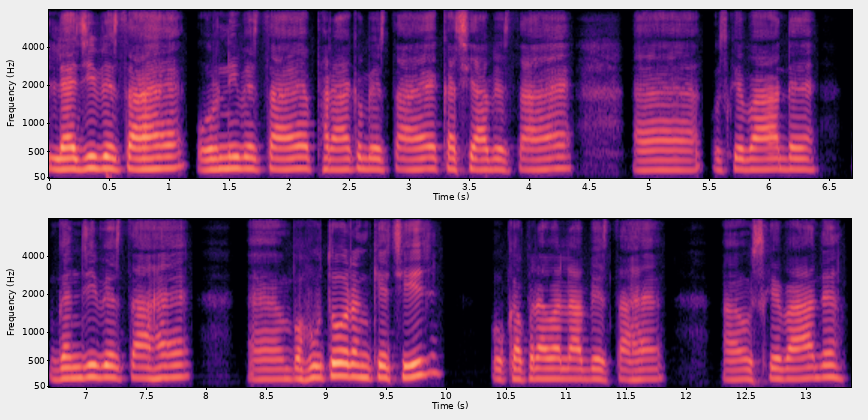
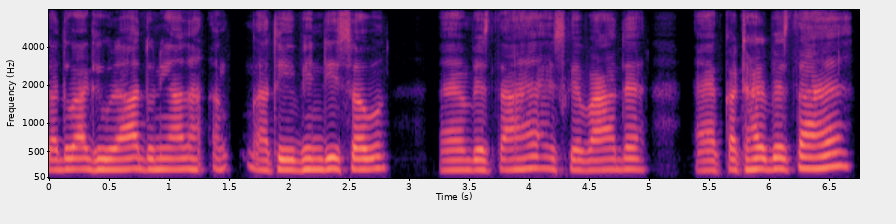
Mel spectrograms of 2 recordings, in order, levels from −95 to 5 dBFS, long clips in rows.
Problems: none marked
